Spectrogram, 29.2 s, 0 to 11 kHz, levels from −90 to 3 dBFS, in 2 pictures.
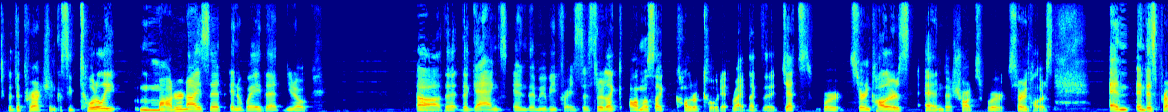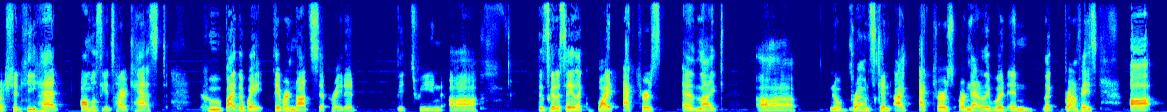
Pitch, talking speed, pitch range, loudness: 130 Hz, 175 wpm, 125-140 Hz, -27 LUFS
